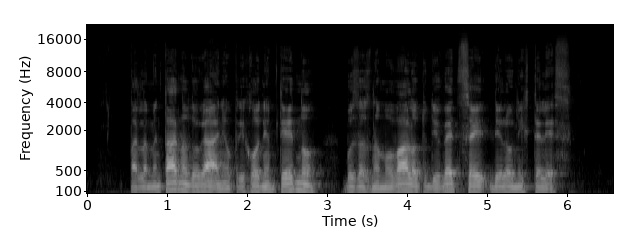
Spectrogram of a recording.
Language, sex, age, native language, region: Slovenian, male, 50-59, Slovenian, Savinja region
